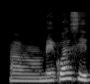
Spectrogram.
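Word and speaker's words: 没关系: 没关系 itu arti sendiri, tapi dia pininnya begini, Tiwi. 没关系 ya, nggak pakai G, tapi pakai GUAN ya, G yang apa di kuan itu harus dihilangkan.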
